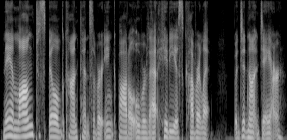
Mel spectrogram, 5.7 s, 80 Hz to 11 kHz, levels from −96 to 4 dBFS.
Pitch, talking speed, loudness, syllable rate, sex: 140 Hz, 190 wpm, -22 LUFS, 4.9 syllables/s, female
